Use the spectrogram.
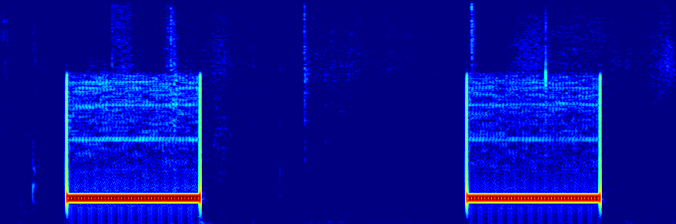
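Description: telephone ringback tone

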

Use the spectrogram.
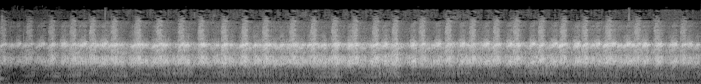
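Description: frogs croaking

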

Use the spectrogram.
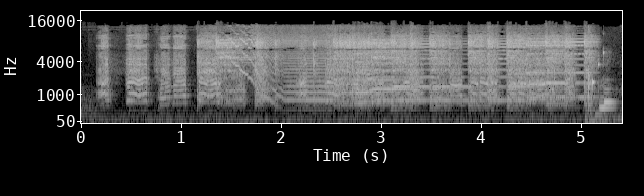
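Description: phone ringing

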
